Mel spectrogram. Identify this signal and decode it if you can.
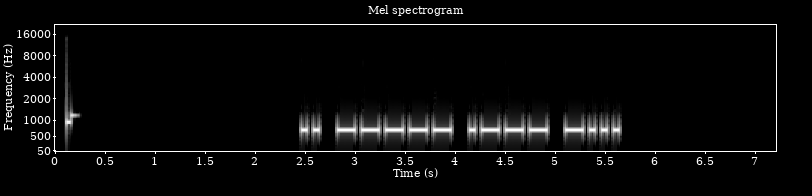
Morse code, heard as a keyed tone, about 20 wpm, 700 Hz. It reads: I0JB
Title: DXCC-100 Call Signs - 4 Characters - 20wpm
